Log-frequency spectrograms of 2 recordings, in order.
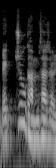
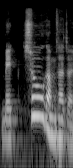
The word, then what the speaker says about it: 맥추감사절: 1단 이렇게 기억하시면 되겠습니다 발음 잘 못하셔서 어떤 분들은 맥주 감사절 잃었는데 아냐 그렇지만 되고 맥추감사절 입니다 맥주 자드 다음은 나팔절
